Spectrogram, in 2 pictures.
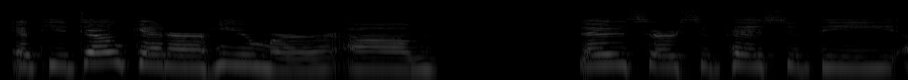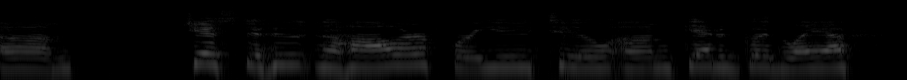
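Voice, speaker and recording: An older woman's voice sits a little high and sounds hoarse, as if it is giving out. She rambles cheerfully through a live stream with plenty of ums. The talk flows loose and unscripted. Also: steady tone, unhurried, a bit bright, low-quality recording. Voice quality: slightly hoarse. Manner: chatty, rambling with many ums. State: losing her voice. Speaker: co-host of a live crafting stream. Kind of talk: casual live-stream chat.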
